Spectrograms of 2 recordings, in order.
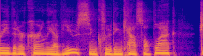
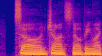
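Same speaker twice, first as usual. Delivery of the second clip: ordinary talk, nothing marked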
